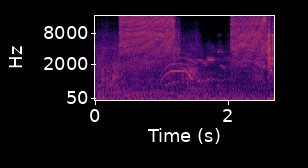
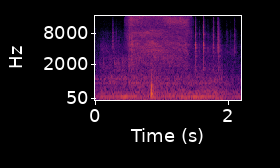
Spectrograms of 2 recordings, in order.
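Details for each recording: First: Spray paint cap test on a can: two strong, even bursts of hiss with a full, steady spray and no sputter; the cap works well. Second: Spray paint can fitted with a blue skinny cap, standard-pressure can: steady hiss breaks into uneven spitting bursts, the spray sputters; cause unknown.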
